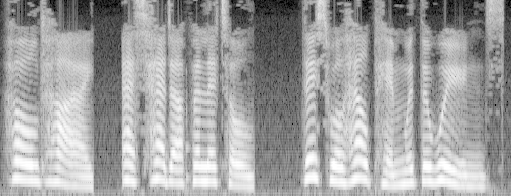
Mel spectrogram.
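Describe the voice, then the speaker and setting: Woman player narrating her character, calm, dry sound. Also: fairly high pitch, slow pace, dry recording.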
